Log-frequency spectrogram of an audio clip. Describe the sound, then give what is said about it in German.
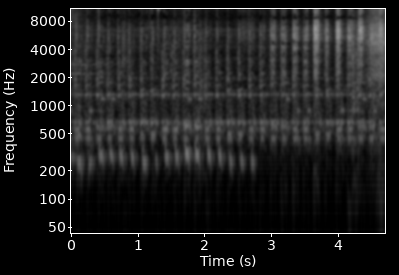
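A keyboard with a Hammond organ sound holds a steady chord while a fast, regular pulsing chugs beneath it, turning into brighter repeated bursts toward the end; no one speaks. “Wahrscheinlich ein Keyboard mit Hemmendorfel-Sound.”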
